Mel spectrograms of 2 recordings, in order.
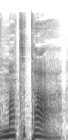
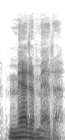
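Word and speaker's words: Matatā: i got chewed out for saying instead of matata i said madame and i i know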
